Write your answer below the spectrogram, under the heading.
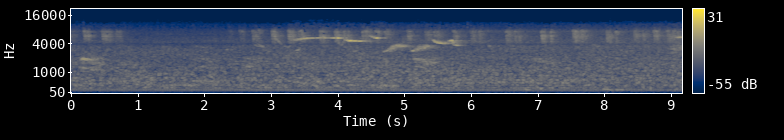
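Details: White-bellied blue robin, or Sholakili, recorded at Munnar, Kerala, India in February 2023: thin, high whistled notes and short slurred phrases in the middle stretch, fairly faint over a steady background hiss.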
